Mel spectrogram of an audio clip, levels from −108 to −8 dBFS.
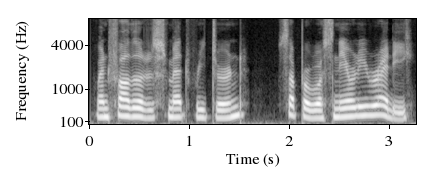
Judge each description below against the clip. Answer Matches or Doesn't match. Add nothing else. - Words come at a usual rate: Matches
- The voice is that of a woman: Matches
